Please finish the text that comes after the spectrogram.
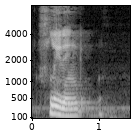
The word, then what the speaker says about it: fleeting: Fleeting, T soft D. Fleeting.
